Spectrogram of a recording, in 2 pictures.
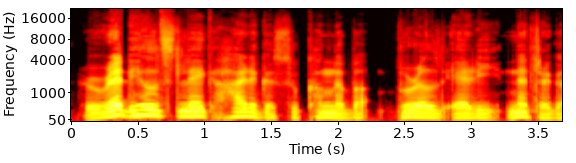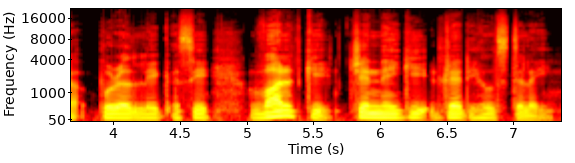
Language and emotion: Manipuri, neutral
